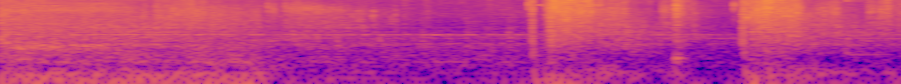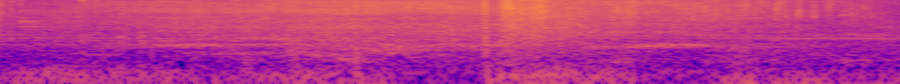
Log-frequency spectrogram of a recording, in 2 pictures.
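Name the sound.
gunfire and enemy shots in DOOM video game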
